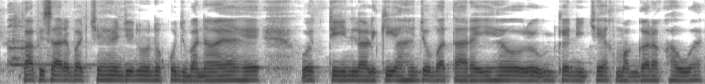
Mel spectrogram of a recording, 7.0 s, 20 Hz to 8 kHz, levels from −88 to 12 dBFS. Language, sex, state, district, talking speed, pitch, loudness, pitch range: Magahi, male, Bihar, Gaya, 205 wpm, 120 Hz, -15 LUFS, 115-120 Hz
